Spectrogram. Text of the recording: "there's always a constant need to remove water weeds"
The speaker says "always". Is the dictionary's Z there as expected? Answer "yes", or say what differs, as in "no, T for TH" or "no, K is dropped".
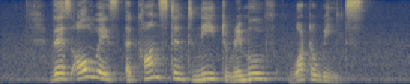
yes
